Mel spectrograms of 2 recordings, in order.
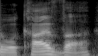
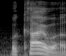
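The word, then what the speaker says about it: Wekiwa: va means flowing water however the muskego language doesn't use the consonant sound v what likely happened is the wakaiva was used by land developers probably because it's easier to pronounce by english speakers wakaiwa like most of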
